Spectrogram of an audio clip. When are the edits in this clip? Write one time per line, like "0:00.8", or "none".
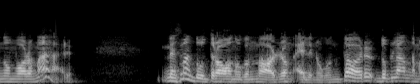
0:01.8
